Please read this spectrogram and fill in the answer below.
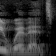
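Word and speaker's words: Wibit: Of course, they have the Whibbits, although I don't know if I say that right. I think it's Whibbits.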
